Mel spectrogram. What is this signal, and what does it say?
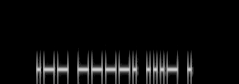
Morse code, heard as a keyed tone, about 34 wpm, 700 Hz. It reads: W9VE
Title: Call Signs Repeated 2x - 35wpm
